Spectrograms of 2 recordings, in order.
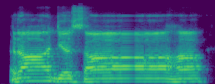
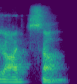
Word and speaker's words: rajasaha: Yaksha rakshansi rajasaha. Keep this J as full because J is followed by a letter A. Rajasaha. Don't say Rajsa. Rajasaha.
